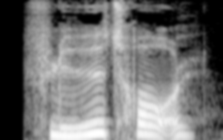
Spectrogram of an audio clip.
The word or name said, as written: flydetrawl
